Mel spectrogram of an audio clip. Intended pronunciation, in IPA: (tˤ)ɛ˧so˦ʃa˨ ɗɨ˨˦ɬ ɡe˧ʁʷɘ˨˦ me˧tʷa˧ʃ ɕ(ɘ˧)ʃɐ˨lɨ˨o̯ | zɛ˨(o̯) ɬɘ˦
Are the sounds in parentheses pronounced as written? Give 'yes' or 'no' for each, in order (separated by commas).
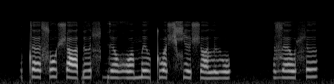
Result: no, no, yes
